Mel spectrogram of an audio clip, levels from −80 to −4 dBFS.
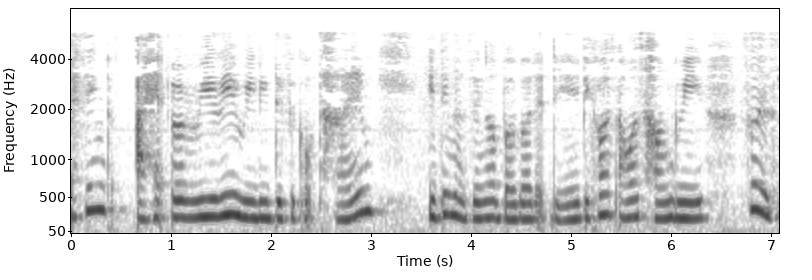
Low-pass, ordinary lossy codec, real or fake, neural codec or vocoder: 7.2 kHz; MP3, 24 kbps; real; none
